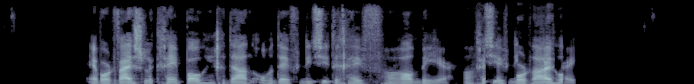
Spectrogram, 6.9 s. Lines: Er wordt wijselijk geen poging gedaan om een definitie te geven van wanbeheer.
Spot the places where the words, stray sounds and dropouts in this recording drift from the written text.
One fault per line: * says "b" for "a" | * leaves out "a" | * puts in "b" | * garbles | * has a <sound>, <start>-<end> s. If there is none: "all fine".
* garbles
